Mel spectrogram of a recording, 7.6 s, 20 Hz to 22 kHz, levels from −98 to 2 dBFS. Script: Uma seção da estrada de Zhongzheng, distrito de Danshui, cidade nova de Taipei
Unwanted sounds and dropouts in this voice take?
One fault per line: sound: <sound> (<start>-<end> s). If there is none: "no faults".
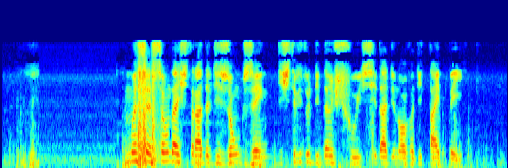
no faults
